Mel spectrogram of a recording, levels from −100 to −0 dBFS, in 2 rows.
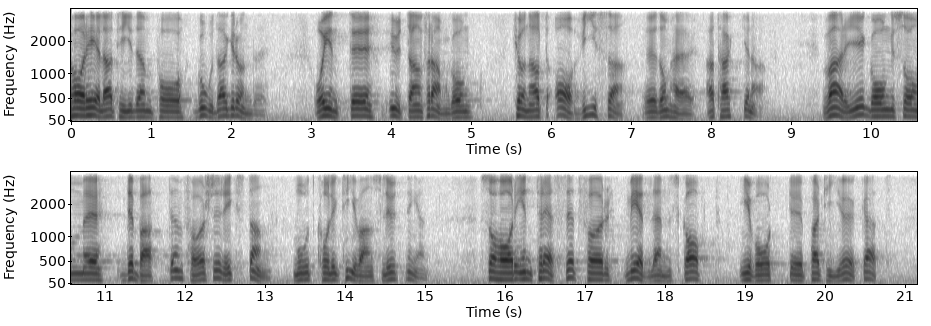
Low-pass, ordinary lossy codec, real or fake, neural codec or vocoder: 3.6 kHz; none; real; none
